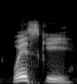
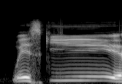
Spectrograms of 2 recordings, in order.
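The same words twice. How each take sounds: First: Said in the usual way. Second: Calling the name much higher with delight; overjoyed call to the cat; joyful cry. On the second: Acted. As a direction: cry out her name like a long-lost friend.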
